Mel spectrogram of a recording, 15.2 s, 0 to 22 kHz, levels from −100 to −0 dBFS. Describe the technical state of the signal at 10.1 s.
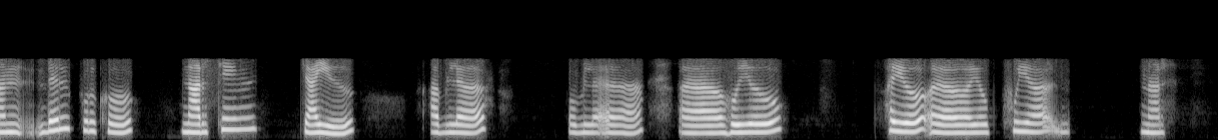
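At 10.1 s the speech is intact, with no dropout, click, distortion or other fault, just the narrowband sound of a Speex stream at 15 kbps with nothing above about 3.8 kHz.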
